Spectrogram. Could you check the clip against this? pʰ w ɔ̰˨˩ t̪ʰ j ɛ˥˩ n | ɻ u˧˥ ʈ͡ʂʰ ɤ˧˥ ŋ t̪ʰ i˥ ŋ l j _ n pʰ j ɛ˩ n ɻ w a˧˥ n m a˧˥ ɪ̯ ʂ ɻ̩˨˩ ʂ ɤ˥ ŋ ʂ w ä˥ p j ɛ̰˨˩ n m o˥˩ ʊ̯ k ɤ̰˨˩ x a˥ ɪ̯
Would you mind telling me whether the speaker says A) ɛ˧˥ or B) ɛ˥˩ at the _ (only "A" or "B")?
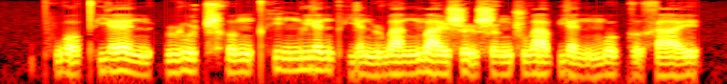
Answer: B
